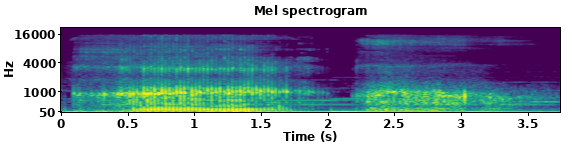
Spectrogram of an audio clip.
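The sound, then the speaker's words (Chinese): A voice imitates snoring: a long, raspy, buzzing inhale for about two seconds, then a softer, breathy exhale, loud and without any words. “亚马瑞也跟着打起了哈欠，不久他就打起了呼噜。”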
